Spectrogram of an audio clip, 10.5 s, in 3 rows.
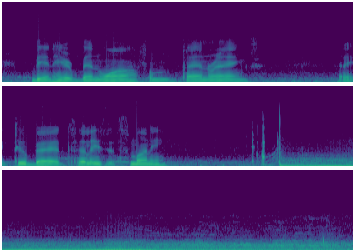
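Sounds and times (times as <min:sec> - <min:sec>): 
speech: 0:00.3 - 0:02.6, 0:03.4 - 0:05.3
military jet plane taking off: 0:06.3 - 0:10.5.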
